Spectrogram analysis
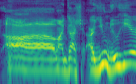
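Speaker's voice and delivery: loud shout, stretched "oh". Retelling a woman's reply when asked if she paid; retelling a woman shouting. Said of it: "The only reason she shouted and said that".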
